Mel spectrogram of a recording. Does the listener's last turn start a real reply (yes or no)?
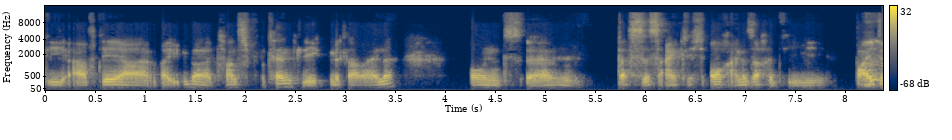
yes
